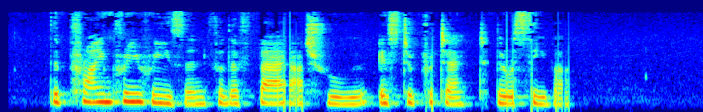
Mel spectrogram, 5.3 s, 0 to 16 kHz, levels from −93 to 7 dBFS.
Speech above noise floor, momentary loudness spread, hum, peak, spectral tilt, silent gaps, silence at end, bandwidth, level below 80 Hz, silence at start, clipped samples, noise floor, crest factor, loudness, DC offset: 40 dB; 9 LU; none; -6 dBFS; -4.5 dB/octave; none; 1 s; 11.5 kHz; -62 dBFS; 0.35 s; under 0.1%; -62 dBFS; 16 dB; -23 LUFS; under 0.1%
